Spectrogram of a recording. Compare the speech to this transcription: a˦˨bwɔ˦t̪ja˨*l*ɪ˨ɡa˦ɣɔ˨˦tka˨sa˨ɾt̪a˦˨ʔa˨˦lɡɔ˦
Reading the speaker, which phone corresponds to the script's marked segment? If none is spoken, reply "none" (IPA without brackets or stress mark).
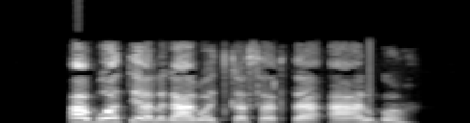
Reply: l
